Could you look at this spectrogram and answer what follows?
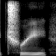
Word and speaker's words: trie: It's often pronounced try, though some say tree, but it's also known widely as a prefix tree.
